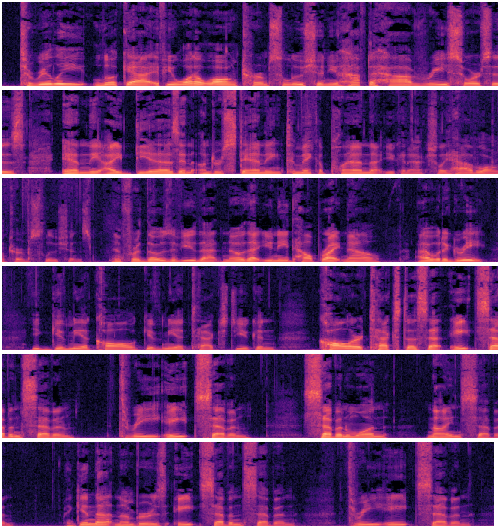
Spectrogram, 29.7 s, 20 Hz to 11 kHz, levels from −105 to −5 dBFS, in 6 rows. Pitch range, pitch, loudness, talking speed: 125-145 Hz, 130 Hz, -33 LUFS, 150 wpm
